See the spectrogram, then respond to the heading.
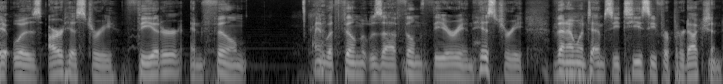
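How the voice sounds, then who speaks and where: In a dry, close sound with no echo, a man with an American accent and an unremarkable speaking voice talks at a fairly quick pace, his pitch fairly low and his intonation fairly even. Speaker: film director and producer. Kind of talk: casual chat. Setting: round table, recorded in person. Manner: talkative, jokey.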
